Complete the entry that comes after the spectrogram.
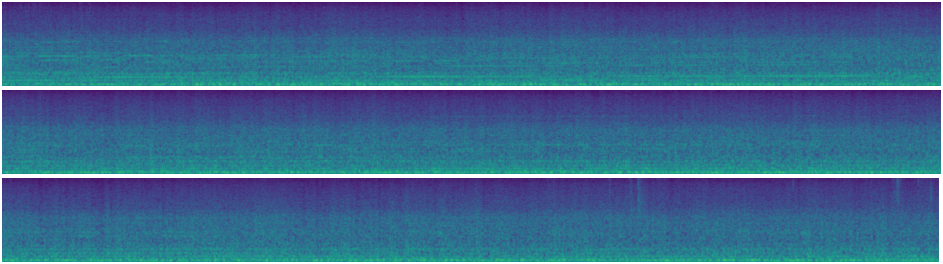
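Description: Car engine running at high, steady revs, with heavy wind and road noise, heard from inside the cabin at track speed.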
